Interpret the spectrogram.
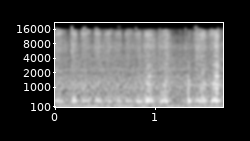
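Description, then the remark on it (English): Quick scratching of a pencil moving across paper as someone signs an agreement, a string of short rubbing strokes in an uneven rhythm, with no voices. “No, I just, I need something to sign with. Oh, here you go,”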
